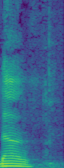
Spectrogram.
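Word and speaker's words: ng: It's the Na is spelled N-G, by the way. – There it is. – For some reason. – Nung. – Nung.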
